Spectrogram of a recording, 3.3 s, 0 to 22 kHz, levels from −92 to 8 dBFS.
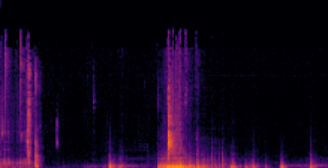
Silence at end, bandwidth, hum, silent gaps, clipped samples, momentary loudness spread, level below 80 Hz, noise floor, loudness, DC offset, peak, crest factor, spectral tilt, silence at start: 0.15 s; 18 kHz; none; none; under 0.1%; 20 LU; -70 dBFS; -64 dBFS; -26 LUFS; under 0.1%; 0 dBFS; 28 dB; -4.5 dB/octave; 0 s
